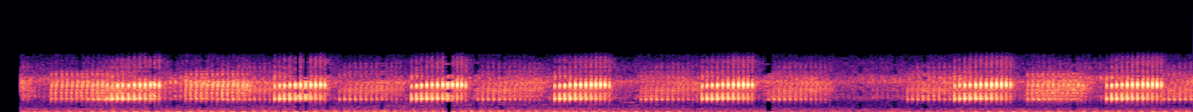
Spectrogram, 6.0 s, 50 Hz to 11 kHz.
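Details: Frogs calling in a described voice competition: loud, buzzy croaks in bursts of about half a second, repeating roughly every 0.6 seconds over a steady chorus of fainter croaking.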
